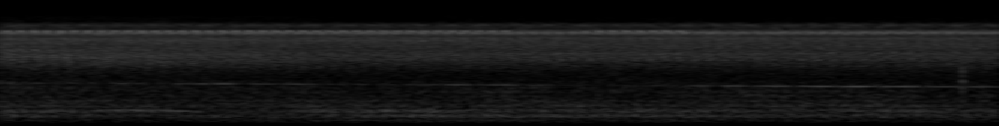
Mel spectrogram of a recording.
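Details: Constant cicada buzzing, a bright, high, continuous hiss with a sharp ringing tone above it, while a thin steady hum slowly drifts lower across the background before the sound cuts off.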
